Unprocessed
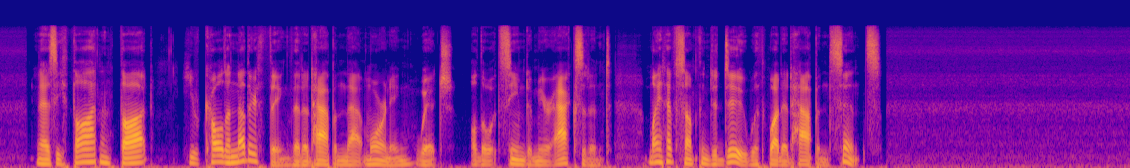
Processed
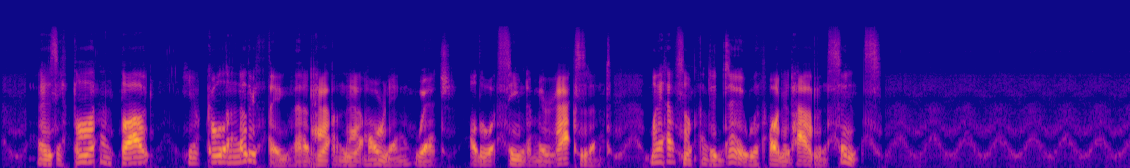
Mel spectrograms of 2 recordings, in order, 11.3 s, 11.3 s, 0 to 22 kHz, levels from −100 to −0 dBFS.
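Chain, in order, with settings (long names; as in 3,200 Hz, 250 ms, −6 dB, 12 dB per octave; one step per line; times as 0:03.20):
granular cloud, spray 22 ms, pitch spread up and down by 0 semitones
formant filter swept between two vowels a-u 3 Hz
level +3 dB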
